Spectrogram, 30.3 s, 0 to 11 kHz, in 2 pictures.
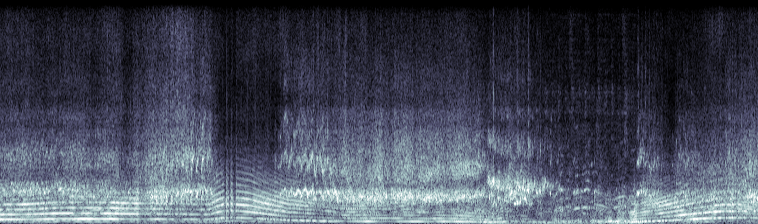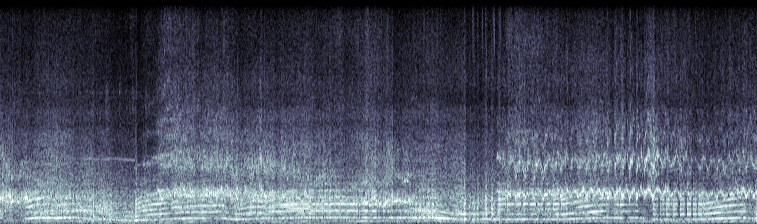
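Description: BMW E30 engine held at high revs while the car spins, the rear tyres screeching continuously. The revs dip and climb again several times, falling steeply to a low point and going quieter about a third of the way through before building back up.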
